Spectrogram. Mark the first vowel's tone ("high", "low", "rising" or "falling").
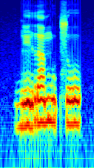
low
